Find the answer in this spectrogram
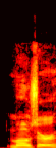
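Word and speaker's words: Gmoser: Moser, that's spelled G-M-O-S-E-R, but the G is silent, was one of two attorneys back in 1978 who tried Bob Young.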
